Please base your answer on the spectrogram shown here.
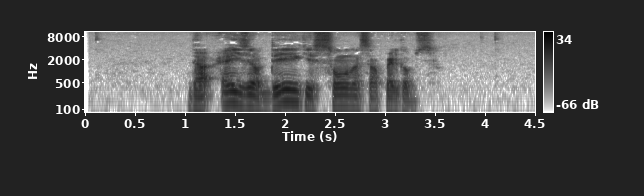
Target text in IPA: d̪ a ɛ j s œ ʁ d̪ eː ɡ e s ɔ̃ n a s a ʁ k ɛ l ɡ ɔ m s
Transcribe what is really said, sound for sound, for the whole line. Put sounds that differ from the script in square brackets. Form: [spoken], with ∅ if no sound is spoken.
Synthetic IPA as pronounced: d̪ a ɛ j [z] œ ʁ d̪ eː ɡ e s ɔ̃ n a s a ʁ [p] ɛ l ɡ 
